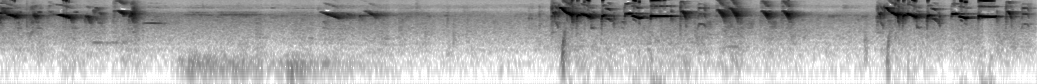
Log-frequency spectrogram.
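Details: White-rumped shama recorded in the wild forest during trapping; three bursts of rapid, sliding high notes separated by quiet gaps, each burst a quick cascade of downslurred chirps and twitters, with faint low rustling early on.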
